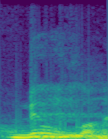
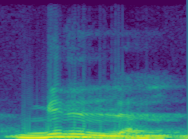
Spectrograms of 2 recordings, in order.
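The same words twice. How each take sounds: First: The l sound is heavy and thick. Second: The l sound is light and thin. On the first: The speaker calls it wrong. "Billah tidak boleh" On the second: The speaker calls it right. "billah itu dia dibaca tarqiq, tarqiq tipis"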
